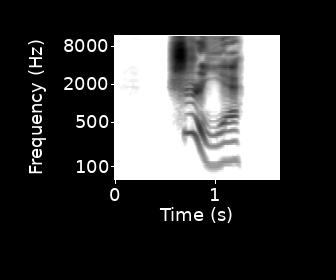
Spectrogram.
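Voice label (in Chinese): "适宜", Chinese; HSK6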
